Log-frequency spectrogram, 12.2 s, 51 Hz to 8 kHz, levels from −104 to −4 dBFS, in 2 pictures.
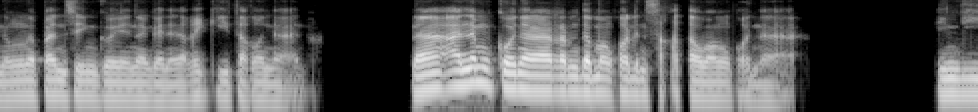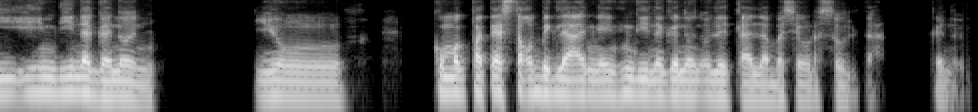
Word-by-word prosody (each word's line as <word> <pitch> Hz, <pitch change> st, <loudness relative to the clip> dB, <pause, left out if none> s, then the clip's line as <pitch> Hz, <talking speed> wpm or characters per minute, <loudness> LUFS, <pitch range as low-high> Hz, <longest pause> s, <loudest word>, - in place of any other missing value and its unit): nung 100 Hz, -, -4 dB
napansin 110 Hz, -1 st, -2 dB
ko 100 Hz, -, -2 dB
yun 95 Hz, -, -3 dB
na 95 Hz, -, -2 dB
ganon, 90 Hz, 0 st, -4 dB
nakikita 100 Hz, -1 st, -7 dB
ko 100 Hz, -, -6 dB
na 90 Hz, -3 st, -9 dB
ano, -, -, -27 dB, 0.7 s
na 145 Hz, +3 st, +6 dB
alam 180 Hz, +2 st, +5 dB
ko 155 Hz, -, +4 dB
nararamdaman 130 Hz, -3 st, +4 dB
ko -, -, -1 dB
rin 115 Hz, -, -4 dB
sa -, -, -9 dB
katawan 100 Hz, -2 st, -1 dB
ko -, -, -8 dB
na, 90 Hz, -2 st, -11 dB, 0.9 s
hindi 120 Hz, 0 st, -2 dB
hindi 125 Hz, 0 st, +1 dB
na 125 Hz, -, +6 dB
ganun 105 Hz, -4 st, +1 dB, 0.7 s
yung 100 Hz, -2 st, -2 dB, 0.6 s
kung 125 Hz, -, +1 dB
magpa-test 125 Hz, +1 st, +2 dB
ako -, -, +1 dB
biglaan 115 Hz, -2 st, +3 dB
ngayon 110 Hz, -1 st, -2 dB
hindi 115 Hz, -, +1 dB
na -, -, +3 dB
ganun 110 Hz, -1 st, +1 dB
ulit 105 Hz, -1 st, -1 dB
lalabas 95 Hz, -2 st, -3 dB
yung 95 Hz, -, -5 dB
resulta, 85 Hz, -, -13 dB, 0.3 s
ganun. -, -, -12 dB
110 Hz, 185 wpm, -24 LUFS, 100-120 Hz, 0.9 s, na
